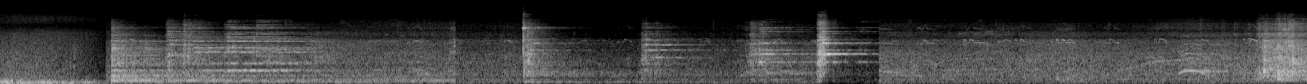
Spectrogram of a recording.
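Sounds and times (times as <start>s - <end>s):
metal clang with ringing tail: 1.1s - 3.2s.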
